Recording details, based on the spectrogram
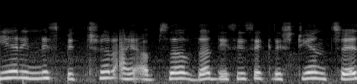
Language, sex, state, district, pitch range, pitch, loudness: English, female, Punjab, Fazilka, 245-275 Hz, 260 Hz, -17 LUFS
